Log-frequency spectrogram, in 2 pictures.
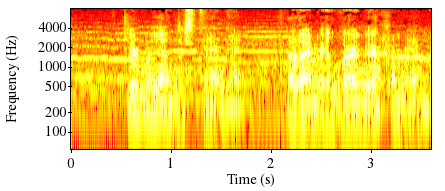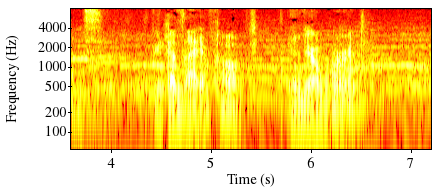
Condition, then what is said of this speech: Spinal muscular atrophy. And when my lungs get congested, I have to have a tube go down my trach to suction.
